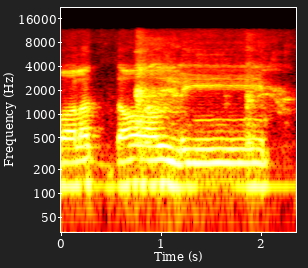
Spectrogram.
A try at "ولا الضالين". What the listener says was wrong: Yes, but ضالين there should be mad 6 counts. ولا الضالين. ضا ولا الضالين.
